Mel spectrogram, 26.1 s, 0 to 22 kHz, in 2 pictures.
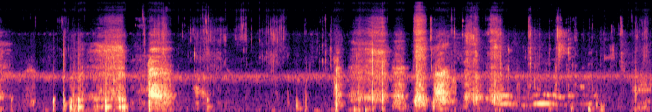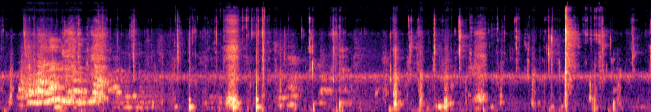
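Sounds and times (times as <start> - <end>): person chewing food: 1.0 - 26.0
wet mouth smacks: 24.0 - 25.1.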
